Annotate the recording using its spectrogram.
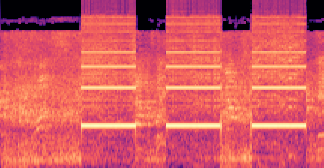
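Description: Three loud censor bleeps, each a steady high tone lasting under a second, about a second in, in the middle and near the end, blanking out shouted abuse. Crowd voices are heard between them.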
